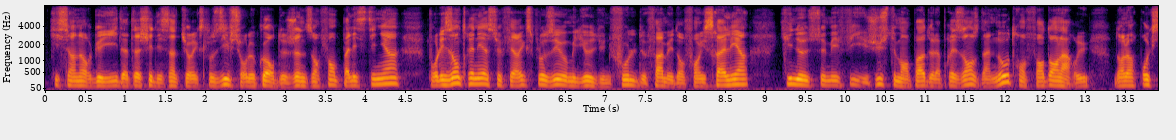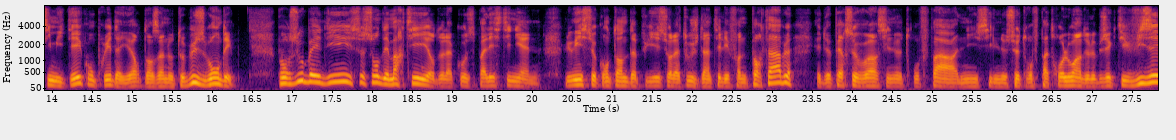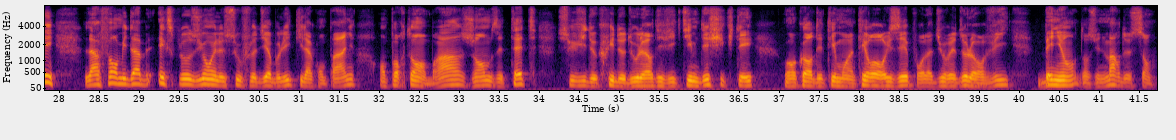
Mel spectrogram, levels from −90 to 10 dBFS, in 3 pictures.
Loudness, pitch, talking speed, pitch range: -16 LUFS, 115 Hz, 190 wpm, 105-135 Hz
